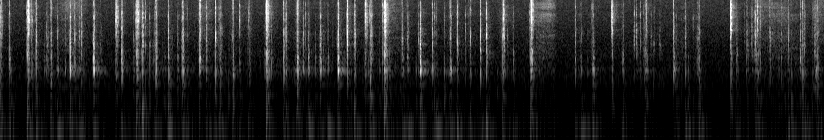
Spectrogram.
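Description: Fast typing with long painted nails and fingertips on a black plastic computer keyboard with hollow plastic keys produces a rapid, uneven stream of sharp, bright clicks and clacks. Each tap ends almost instantly, with a faint low rumble underneath throughout.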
